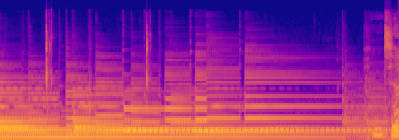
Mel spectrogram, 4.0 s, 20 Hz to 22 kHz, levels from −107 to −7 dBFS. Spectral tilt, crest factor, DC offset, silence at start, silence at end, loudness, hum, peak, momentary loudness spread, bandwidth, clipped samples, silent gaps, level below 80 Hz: -7 dB/octave; 16 dB; under 0.1%; 0 s; 0 s; -28 LUFS; none; -12 dBFS; 10 LU; 14 kHz; under 0.1%; none; -62 dBFS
